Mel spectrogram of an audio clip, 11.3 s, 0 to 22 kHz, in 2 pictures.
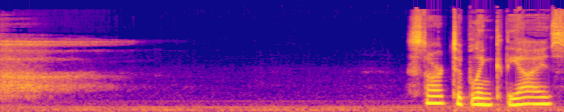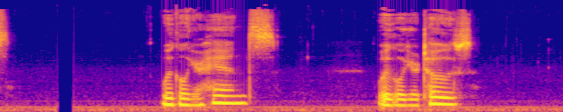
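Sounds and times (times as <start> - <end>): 
long soft airy breath during a guided relaxation exercise: 0.0 - 1.6
speech: 4.1 - 5.8, 7.2 - 8.4, 9.4 - 10.4.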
